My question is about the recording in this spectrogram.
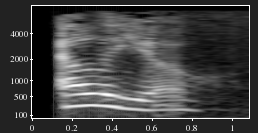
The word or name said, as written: elaeo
